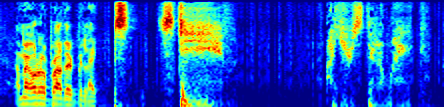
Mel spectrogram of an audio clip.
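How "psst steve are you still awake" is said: soft, breathy, hushed whisper. Retelling a brother whispering at night in the shared bedroom: imitating a brother whispering. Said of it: "So we had to whisper".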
